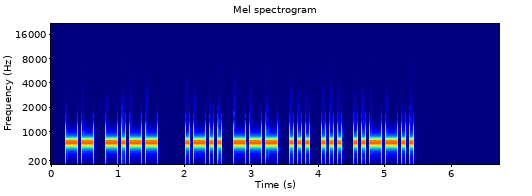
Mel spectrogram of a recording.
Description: Morse code, heard as a keyed tone, about 20 wpm, 700 Hz. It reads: MY LOSS?
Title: Sentences from Top 1600 Words 20wpm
